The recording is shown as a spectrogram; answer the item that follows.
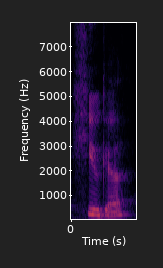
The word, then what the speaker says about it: Hygge: It's the Little Book of Hygge. I hope I was closer, but it's spelled H-Y-G-G-E.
